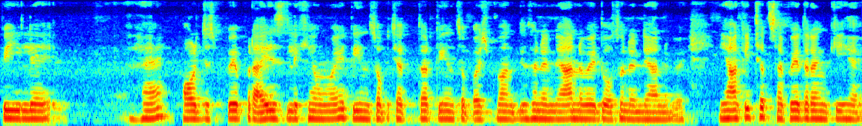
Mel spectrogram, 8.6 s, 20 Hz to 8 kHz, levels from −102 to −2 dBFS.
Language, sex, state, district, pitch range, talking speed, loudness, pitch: Hindi, male, Uttar Pradesh, Muzaffarnagar, 135-140 Hz, 195 wpm, -18 LUFS, 135 Hz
